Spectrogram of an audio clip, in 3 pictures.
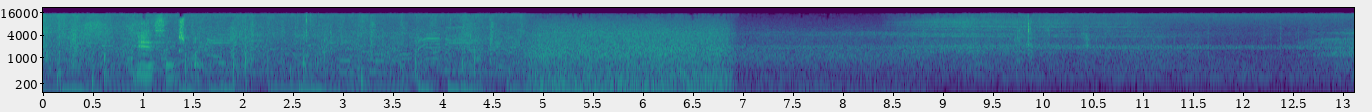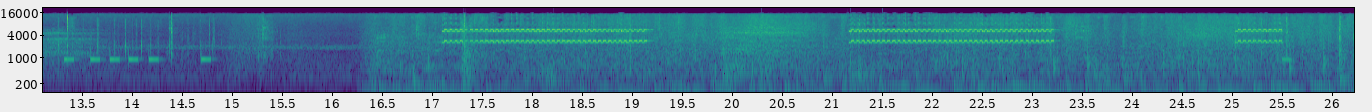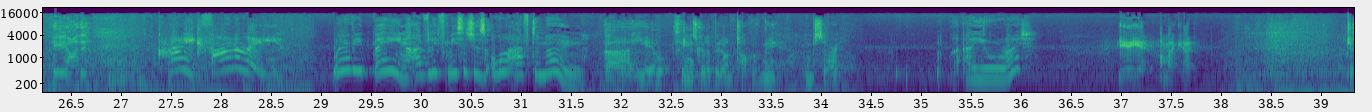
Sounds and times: Telephone dialing, DTMF: 13.3 - 14.9, 21.2 - 23.3, 25.0 - 25.6.

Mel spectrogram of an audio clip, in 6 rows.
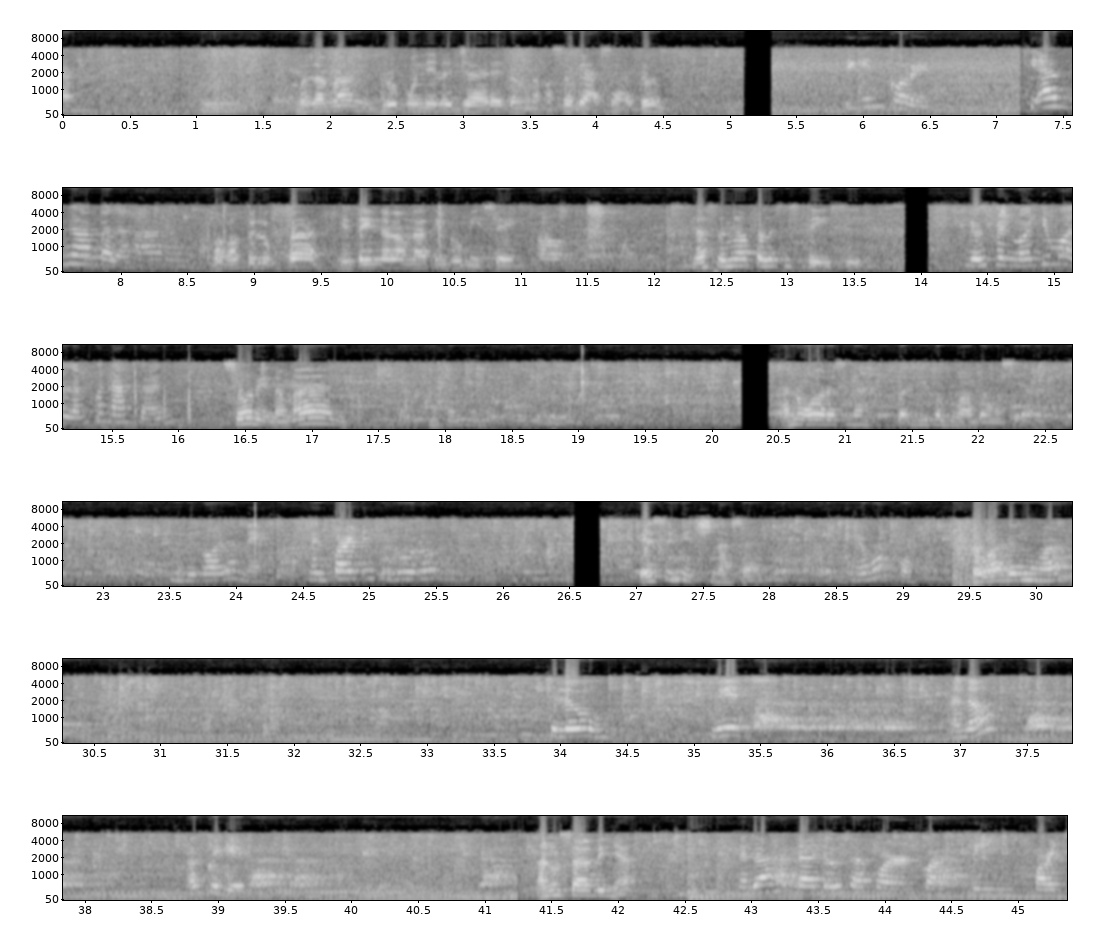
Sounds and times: Outside, urban or manmade: 0.0 - 3.6, 4.2 - 18.2, 29.0 - 41.4, 42.1 - 45.3.

